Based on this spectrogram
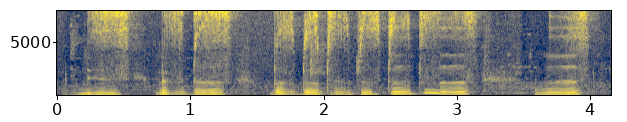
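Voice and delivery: buzzing notes at different pitches; fly buzzing. Acted. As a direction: buzz like tuned flies. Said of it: "a fly keyboard".

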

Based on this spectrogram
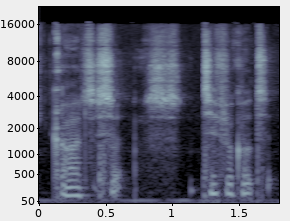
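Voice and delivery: soft whisper of frustration. Real, not acted. Vlogger whispering to herself while drawing a letter. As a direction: breathe it under your breath.

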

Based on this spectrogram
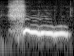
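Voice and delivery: a high burst of real giggling; giggle. Real, not acted. Host giggling mid shout-out, high real giggle. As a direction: let a giggle slip out, amused. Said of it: "That's why I'm giggling".

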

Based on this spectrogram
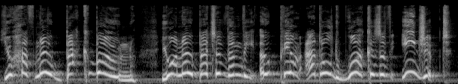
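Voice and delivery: high-pitched scolding; indignant cry. Acted. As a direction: berate the crew in lofty outrage. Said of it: "I cried".

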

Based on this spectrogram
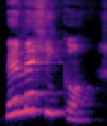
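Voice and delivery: high, proud "De México"; proud reply to the Paris cashier; proud answer. Retold or imitated. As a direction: announce "México" with pride, pitched well up.

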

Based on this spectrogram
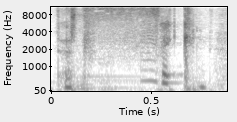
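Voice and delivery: barely audible angry whisper; hissed whisper, extremely soft; very hushed. Retold or imitated. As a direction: imitate a mother cursing under her breath. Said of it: "in a very hushed voice".

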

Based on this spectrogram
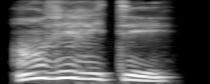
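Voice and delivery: high, delighted exclamation; light up with delight, pitch jumping up; beaming. A narrator's reading. (rayonnant, voix haute et ravie)

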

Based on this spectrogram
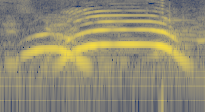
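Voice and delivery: very high whoop; excited whoop. Real, not acted. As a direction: whoop to rally the crowd. Rallying the crowd.

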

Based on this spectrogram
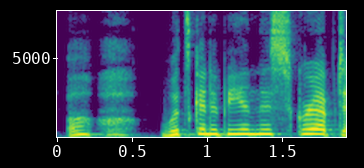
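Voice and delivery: high, gasping excitement; acted thrill with a sharp intake of breath; eager anticipation. Actor about to open a new script, gasping with anticipation. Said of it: "it's just like".

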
